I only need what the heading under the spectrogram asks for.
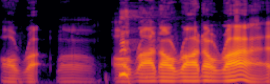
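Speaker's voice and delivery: put-on Southern accent. Asked by another speaker to redo the catchphrase: Matthew McConaughey impression. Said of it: "Try it with the Southern accent".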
